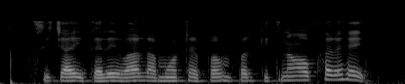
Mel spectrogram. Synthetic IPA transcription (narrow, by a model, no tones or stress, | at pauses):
sɪt͡ʃaːikəɾeʋaːlamoːʈəɾpɐmpəɾkɪt̪naɔːpʰəɾɦɛː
